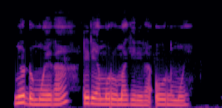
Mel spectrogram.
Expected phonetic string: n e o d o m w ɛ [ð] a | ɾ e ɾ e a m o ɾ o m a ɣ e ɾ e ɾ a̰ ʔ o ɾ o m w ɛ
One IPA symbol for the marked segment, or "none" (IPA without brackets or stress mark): ɣ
